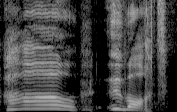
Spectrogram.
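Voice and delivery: high, loud alarmed turnaround; a panicked U-turn cry; sudden retreat. Retold or imitated. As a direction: yelp it like slamming on the brakes. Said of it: "dat we denken".

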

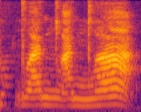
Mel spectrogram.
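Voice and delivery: smacking air kisses to the viewers; blown kisses. Real, not acted. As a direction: blow kisses at the camera. Blowing kisses saying goodbye.

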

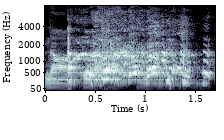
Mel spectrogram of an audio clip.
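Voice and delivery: high, laughing through words. Real, not acted. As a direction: giggle it out. Laughing while yielding.

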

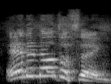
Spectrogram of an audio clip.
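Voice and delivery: put-on high-pitched old-man outburst; old man butting in, pitch jumping up then falling. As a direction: launch a cranky old man's complaint. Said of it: "I'll be like the old man".

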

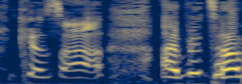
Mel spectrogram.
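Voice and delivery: high, loud, quick words after a laugh. Real, not acted. Explaining her mistake to a friend, laughing. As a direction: rush the explanation out through laughter.

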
